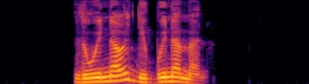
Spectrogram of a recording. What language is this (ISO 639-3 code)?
kab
